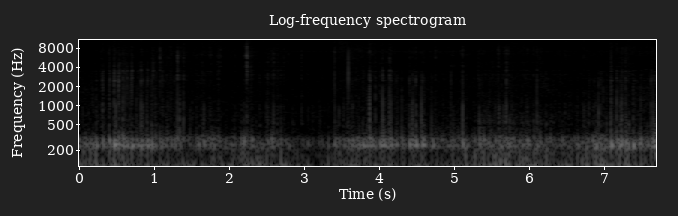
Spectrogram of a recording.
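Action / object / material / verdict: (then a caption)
scrape / metal mesh microphone grille / metal mesh / none. Long teal nails scratch a hollow metal mesh microphone grille while hands wrap around it. The result is a dense, low, muffled rumble with a steady stream of quick scratchy ticks and brief brighter crackles over it.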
